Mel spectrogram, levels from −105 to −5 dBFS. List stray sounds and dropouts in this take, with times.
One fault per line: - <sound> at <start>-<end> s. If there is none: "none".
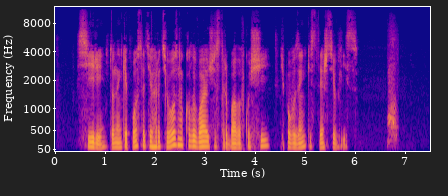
- bark at 6.6-6.9 s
